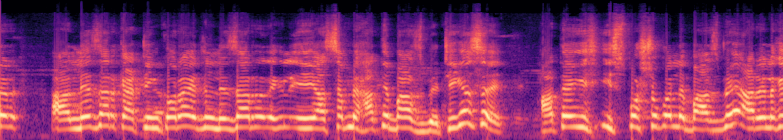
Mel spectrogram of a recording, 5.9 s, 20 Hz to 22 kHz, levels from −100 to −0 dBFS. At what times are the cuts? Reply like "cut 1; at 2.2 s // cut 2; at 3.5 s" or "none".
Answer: none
